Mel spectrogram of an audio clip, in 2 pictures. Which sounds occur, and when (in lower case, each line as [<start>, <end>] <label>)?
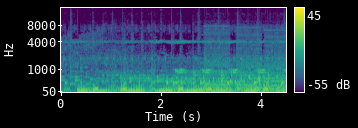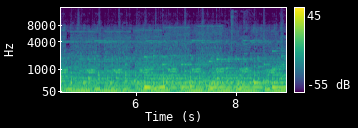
[0.00, 9.00] music
[2.15, 2.56] animal
[2.71, 3.04] animal
[3.25, 3.57] animal
[3.80, 4.05] animal
[4.33, 4.58] animal
[4.90, 5.20] animal
[5.38, 5.72] animal
[6.02, 6.31] animal
[6.43, 6.79] animal
[7.00, 7.25] animal
[7.47, 7.77] animal
[7.91, 8.18] animal
[8.64, 8.86] animal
